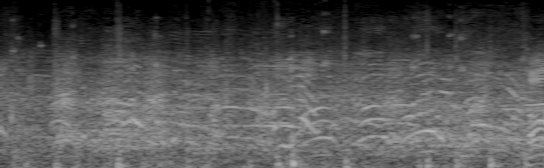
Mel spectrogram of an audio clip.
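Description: Basketball sneakers squeaking on a hardwood court in many short chirps, with a basketball bouncing during live play.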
